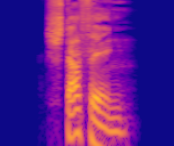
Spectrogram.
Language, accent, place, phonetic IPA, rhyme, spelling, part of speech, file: German, Germany, Berlin, [ˈʃtafl̩n], -afl̩n, Staffeln, noun, De-Staffeln.ogg
- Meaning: plural of Staffel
